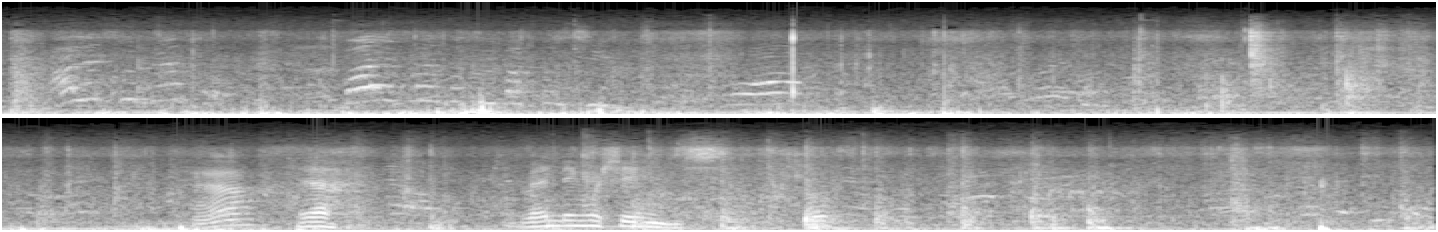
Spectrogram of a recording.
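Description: Ski boots thud and crunch on snow and boards.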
